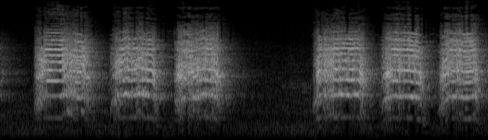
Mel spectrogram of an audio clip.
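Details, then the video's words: A cockatoo in Australia gives six loud, harsh, raspy screeches, each about half a second long, in two bursts of three, with nothing else heard. "Cockatoo sounds"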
